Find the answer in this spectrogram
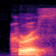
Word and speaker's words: Kurth: Ricky I think it's last name is pronounced kth Kurth yep and uh yeah you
